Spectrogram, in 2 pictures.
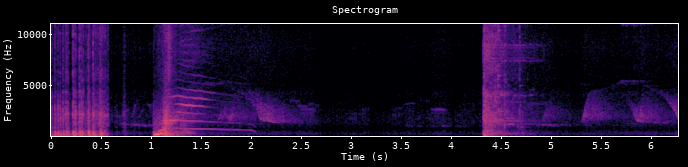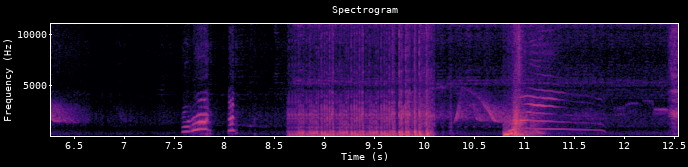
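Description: A cartoon bird squawks as it is flung through the air.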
